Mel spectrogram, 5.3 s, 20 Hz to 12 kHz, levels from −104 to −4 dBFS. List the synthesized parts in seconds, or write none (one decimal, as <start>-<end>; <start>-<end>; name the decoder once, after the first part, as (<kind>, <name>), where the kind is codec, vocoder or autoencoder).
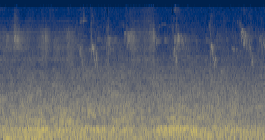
0.0-1.5 (codec, DAC); 2.6-3.1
